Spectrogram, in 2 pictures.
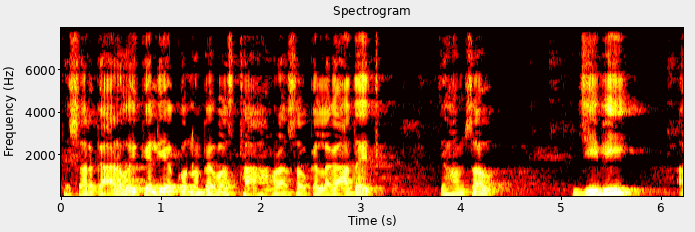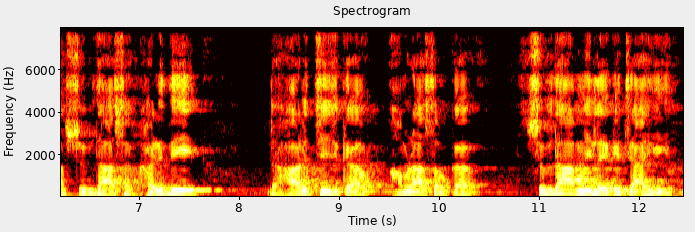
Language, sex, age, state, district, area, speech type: Maithili, male, 60+, Bihar, Samastipur, rural, spontaneous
